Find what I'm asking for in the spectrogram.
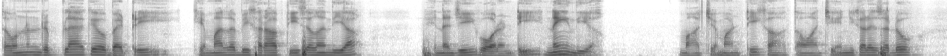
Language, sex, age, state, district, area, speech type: Sindhi, male, 30-45, Maharashtra, Thane, urban, spontaneous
